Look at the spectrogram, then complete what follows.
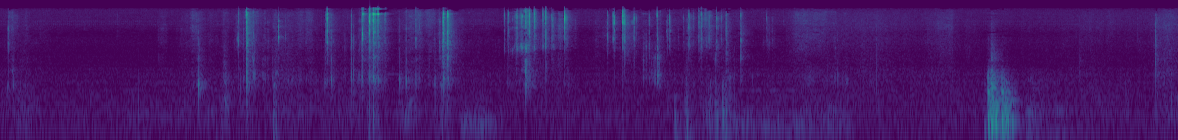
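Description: Sharp clicks and light metallic rattles as a Dan Wesson airsoft revolver's cylinder is swung out and its brass shells are pulled from the chambers and put down. A single duller, louder thump comes near the end.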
